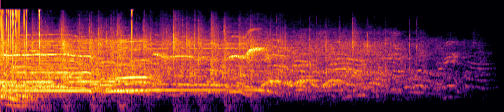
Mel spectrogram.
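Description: A crowd cheers and whoops loudly, then fades.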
